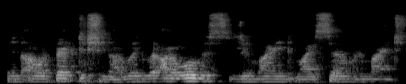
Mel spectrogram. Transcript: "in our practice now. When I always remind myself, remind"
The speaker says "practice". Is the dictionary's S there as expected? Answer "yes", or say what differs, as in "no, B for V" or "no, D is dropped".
no, SH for S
